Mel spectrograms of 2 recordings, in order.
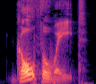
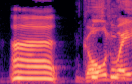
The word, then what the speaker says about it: Goldthwait: It's just, you don't have to say the T. Oh, wait a minute. Goldthwait? Bob. The TH is silent?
